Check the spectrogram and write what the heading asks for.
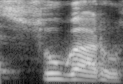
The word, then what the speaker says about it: Tsugaru: तो इट इज सुगारू state. Again सुगारू, आगे क्या होगा? टी होगा। तो देख ले, ऐसा स्पेलिंग है, ठीक है, TSUGARU, सुगारू स्टेट।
